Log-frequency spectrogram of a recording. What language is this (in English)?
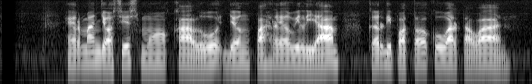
Sundanese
